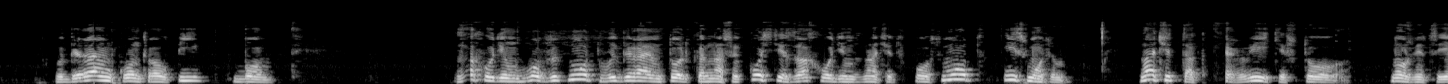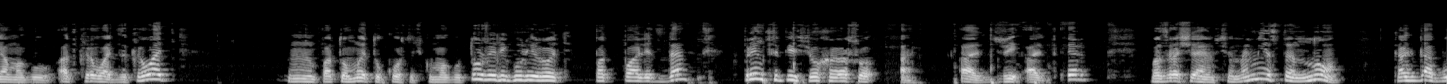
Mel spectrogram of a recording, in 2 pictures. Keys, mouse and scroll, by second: 1.1 ctrl+p, 4.6 click, 6.3 click, 8.2 click, 11.6 r, 14.7 r, 17.6 click, 18.3 r, 22.5 ctrl+z, 23.3 a, 24.5 alt+g, 24.8 alt+r.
